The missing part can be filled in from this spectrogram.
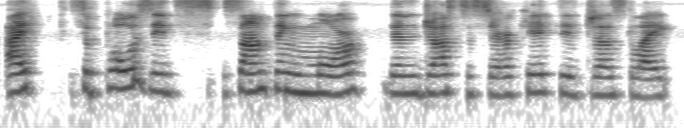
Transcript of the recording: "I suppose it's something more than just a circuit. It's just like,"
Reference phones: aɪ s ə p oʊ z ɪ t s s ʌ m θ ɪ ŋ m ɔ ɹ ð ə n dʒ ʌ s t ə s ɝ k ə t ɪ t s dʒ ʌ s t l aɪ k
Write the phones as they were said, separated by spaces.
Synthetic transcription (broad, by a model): aɪ s ə p oʊ z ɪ t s s ʌ m θ ɪ ŋ m ɔ ɹ ð ə n dʒ ʌ s t ə s ɝ k ə t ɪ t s dʒ ʌ s t l aɪ k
